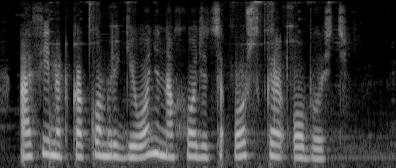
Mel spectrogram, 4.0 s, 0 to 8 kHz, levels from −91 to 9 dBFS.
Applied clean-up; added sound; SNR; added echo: neural separator model SepFormer DNS4.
